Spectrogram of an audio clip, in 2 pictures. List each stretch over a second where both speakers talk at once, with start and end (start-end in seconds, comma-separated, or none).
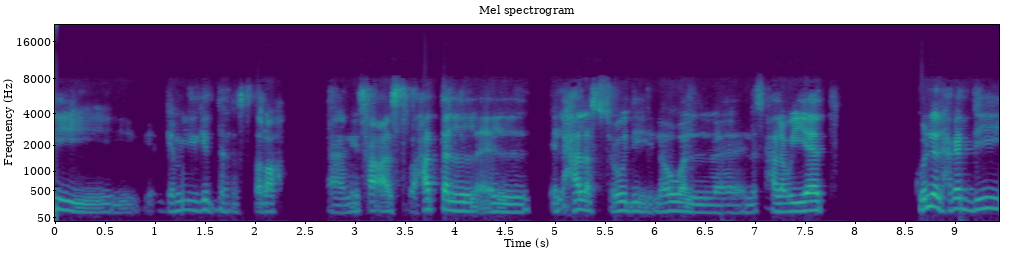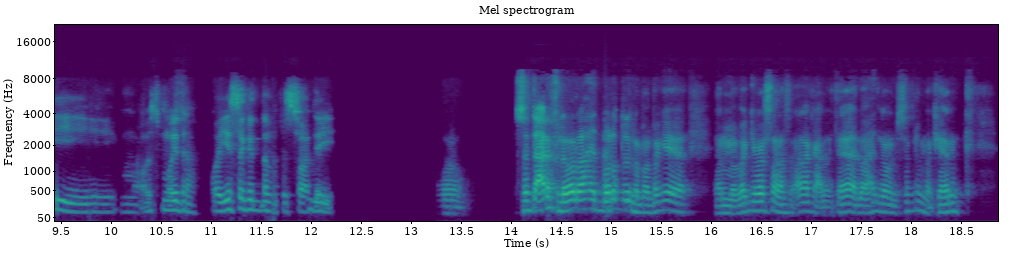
none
